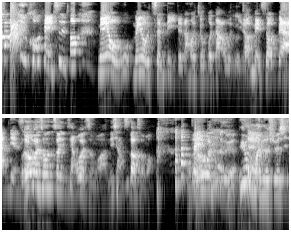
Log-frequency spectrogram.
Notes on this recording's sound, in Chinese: 錄音地點｜ 藍色咖啡館 108台北市萬華區大理街131號。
